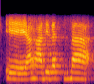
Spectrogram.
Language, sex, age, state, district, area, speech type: Bodo, female, 30-45, Assam, Chirang, urban, conversation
